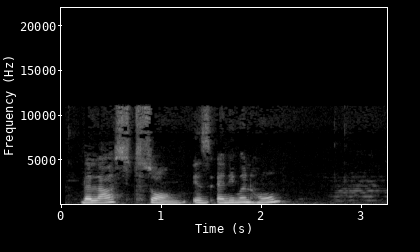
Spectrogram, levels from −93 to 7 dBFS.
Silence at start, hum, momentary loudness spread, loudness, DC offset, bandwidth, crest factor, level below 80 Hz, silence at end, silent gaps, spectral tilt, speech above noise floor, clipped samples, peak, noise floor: 0.2 s; none; 8 LU; -28 LUFS; under 0.1%; 11.5 kHz; 18 dB; -68 dBFS; 1.05 s; none; -5.5 dB/octave; 39 dB; under 0.1%; -10 dBFS; -65 dBFS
